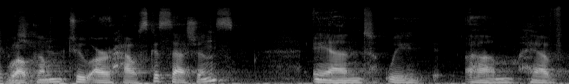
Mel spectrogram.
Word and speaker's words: Houska: Everyone still says Houska when it's Houska. But anywho, ska. Ska. Welcome.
